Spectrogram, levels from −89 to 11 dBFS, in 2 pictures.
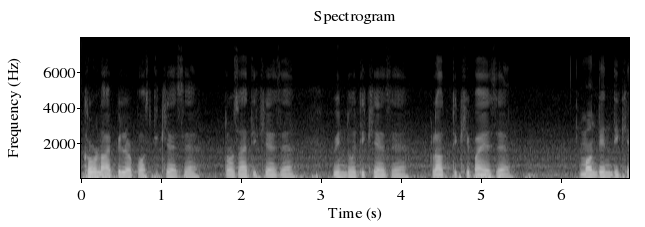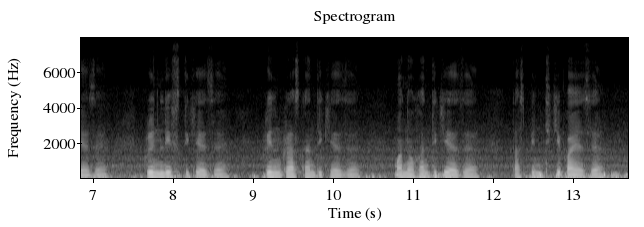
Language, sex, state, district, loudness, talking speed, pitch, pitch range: Nagamese, male, Nagaland, Kohima, -21 LUFS, 145 wpm, 130 Hz, 125-135 Hz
